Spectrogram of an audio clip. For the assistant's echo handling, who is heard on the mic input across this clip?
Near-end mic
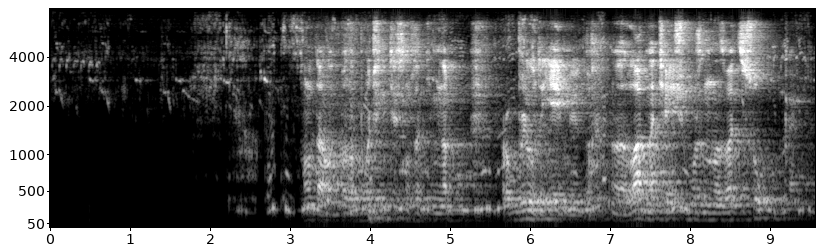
both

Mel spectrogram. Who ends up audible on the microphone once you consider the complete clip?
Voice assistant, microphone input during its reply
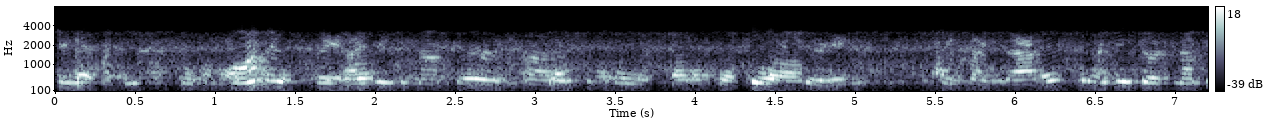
both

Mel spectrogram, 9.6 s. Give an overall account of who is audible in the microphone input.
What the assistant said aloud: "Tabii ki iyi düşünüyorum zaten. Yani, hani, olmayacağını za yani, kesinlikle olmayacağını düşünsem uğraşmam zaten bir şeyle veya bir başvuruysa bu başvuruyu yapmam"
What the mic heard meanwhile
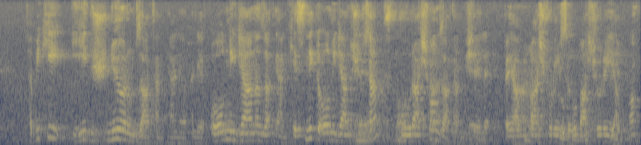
both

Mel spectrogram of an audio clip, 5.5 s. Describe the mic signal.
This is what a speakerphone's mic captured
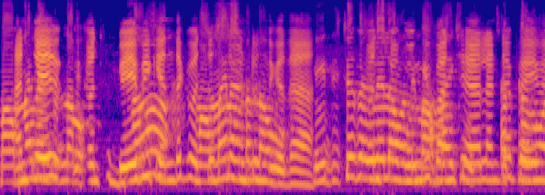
both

